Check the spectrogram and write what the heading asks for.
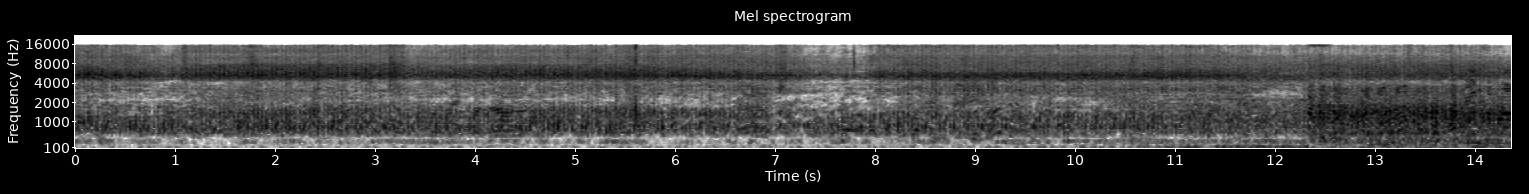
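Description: A heavy truck's diesel engine running steadily at idle. About twelve seconds in, the sound turns suddenly louder and brighter.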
